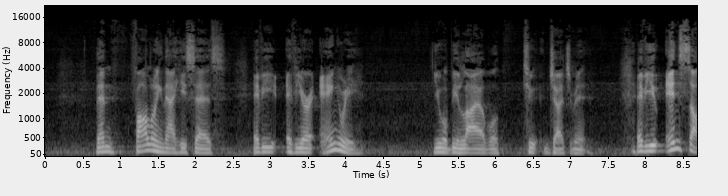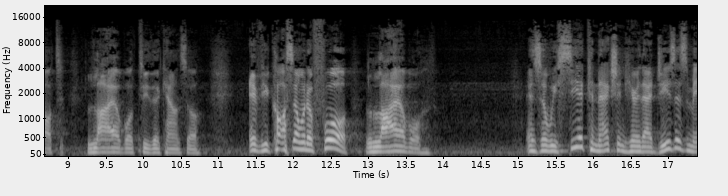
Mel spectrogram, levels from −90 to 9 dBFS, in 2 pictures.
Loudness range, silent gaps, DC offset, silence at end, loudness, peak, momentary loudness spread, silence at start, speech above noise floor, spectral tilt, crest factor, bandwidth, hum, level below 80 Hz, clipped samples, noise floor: 6 LU; none; under 0.1%; 0 s; -25 LUFS; -6 dBFS; 15 LU; 0.7 s; 28 dB; -4.5 dB/octave; 20 dB; 15.5 kHz; none; -58 dBFS; under 0.1%; -53 dBFS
